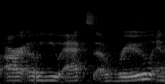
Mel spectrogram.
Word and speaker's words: roux: and basically what you're doing is making a roux now if you don't have a crock pot like mine so this is like a soup i think it's spelled r-o-u-x a roux and it's the flour base that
